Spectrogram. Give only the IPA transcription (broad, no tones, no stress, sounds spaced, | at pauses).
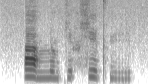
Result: a nː ø ɳ k e f x e pʼ y r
